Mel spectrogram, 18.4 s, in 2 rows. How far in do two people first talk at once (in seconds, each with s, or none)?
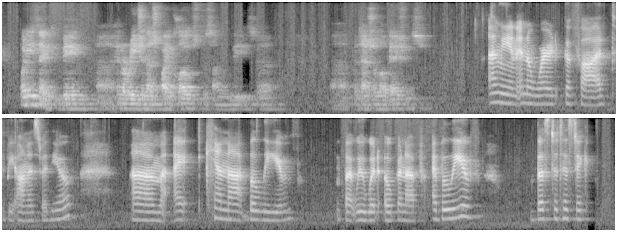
none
